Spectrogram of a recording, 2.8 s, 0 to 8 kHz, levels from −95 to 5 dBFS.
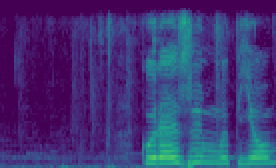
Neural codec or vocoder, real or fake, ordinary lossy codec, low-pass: vocoder, 44.1 kHz, 128 mel bands every 512 samples, BigVGAN v2; fake; none; 7.2 kHz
